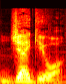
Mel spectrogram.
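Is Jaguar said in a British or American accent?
British. It is said in a British accent.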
